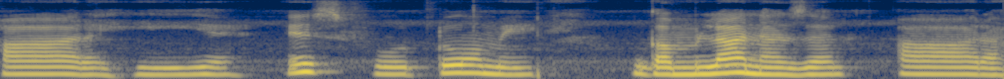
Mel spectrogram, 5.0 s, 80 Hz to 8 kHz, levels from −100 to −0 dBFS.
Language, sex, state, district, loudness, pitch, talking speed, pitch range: Hindi, female, Madhya Pradesh, Umaria, -18 LUFS, 215 Hz, 120 wpm, 210-225 Hz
